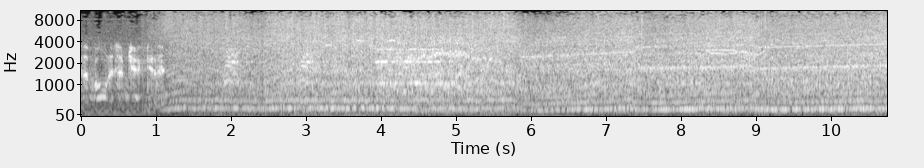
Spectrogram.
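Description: A race car engine roars and revs higher as the car speeds up.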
